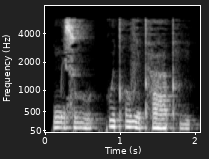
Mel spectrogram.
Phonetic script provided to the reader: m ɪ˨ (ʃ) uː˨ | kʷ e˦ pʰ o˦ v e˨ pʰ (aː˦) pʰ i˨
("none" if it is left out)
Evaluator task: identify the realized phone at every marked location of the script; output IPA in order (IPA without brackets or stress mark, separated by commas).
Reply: s, aː˨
